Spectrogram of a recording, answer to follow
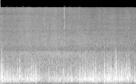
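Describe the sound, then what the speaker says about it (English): Steady wind buffeting the microphone with a low rumbling roar beside the river at Rotherhithe, gusting unevenly throughout, with faint water lapping beneath. "And it's very windy."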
